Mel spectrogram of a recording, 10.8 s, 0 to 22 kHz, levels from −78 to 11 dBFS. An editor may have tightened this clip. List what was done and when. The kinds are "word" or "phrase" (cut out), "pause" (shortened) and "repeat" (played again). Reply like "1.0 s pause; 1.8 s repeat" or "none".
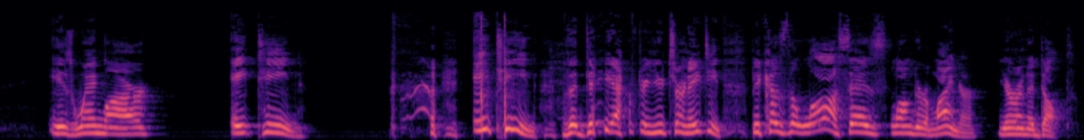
1.0 s word; 8.9 s phrase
